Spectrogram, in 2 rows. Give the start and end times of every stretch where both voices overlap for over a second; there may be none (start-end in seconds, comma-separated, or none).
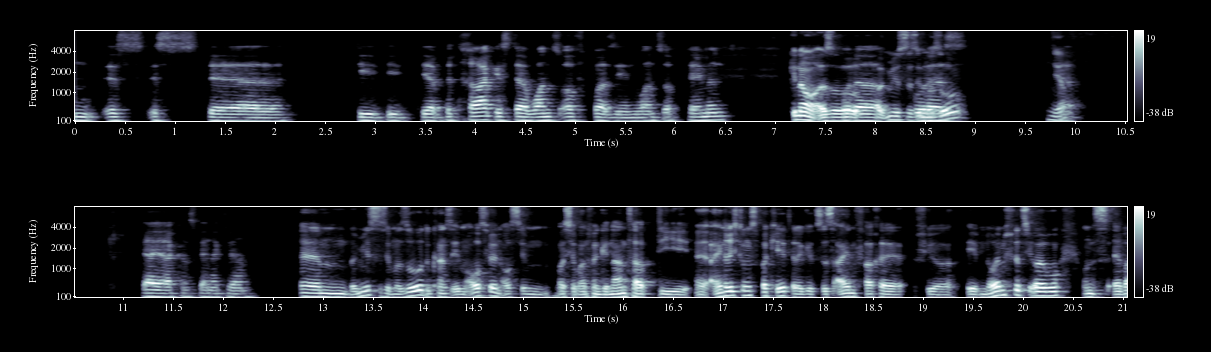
7.7-8.9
